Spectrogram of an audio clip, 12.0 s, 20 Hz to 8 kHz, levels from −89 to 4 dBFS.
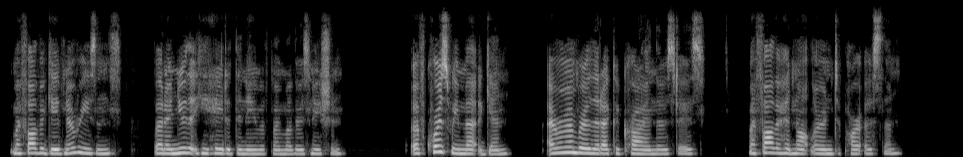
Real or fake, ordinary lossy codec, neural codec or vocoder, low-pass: real; Opus, 64 kbps; none; 7.2 kHz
